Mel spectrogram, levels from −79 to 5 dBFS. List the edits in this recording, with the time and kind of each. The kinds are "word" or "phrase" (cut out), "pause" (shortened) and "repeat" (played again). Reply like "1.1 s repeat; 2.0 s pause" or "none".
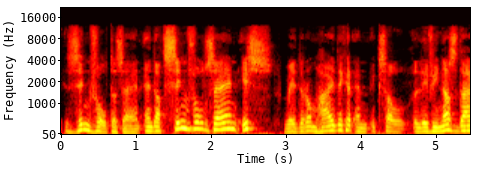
2.9 s pause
